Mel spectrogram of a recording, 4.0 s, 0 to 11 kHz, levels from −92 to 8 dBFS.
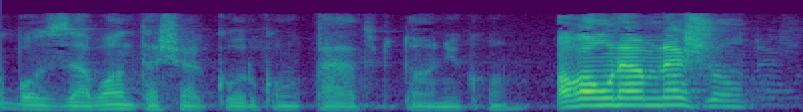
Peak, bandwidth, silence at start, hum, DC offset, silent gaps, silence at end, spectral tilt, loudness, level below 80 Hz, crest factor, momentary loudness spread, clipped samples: -2 dBFS; 7.6 kHz; 0 s; none; under 0.1%; none; 0.3 s; -4 dB/octave; -20 LUFS; -66 dBFS; 22 dB; 21 LU; under 0.1%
